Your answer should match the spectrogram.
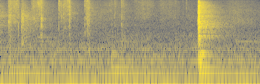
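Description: Tarot cards shuffled in a riffle of soft flutters, ending in a single sharp slap as the deck is cut in half; close and alone, with no voices.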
